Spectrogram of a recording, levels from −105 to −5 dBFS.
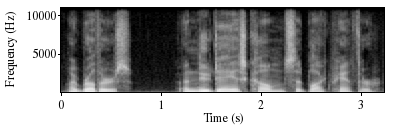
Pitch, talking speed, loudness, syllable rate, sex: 110 Hz, 185 wpm, -19 LUFS, 4.7 syllables/s, male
